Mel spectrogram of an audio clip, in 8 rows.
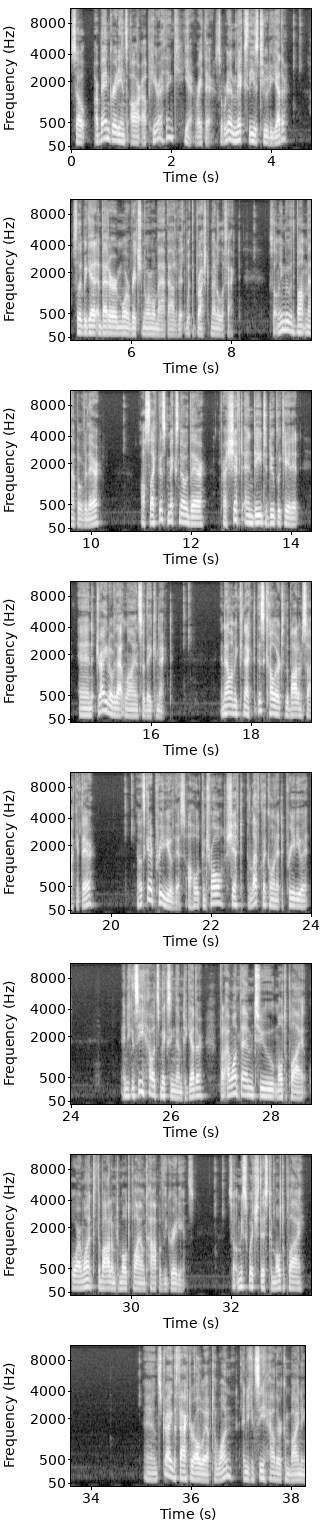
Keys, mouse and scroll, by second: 0.5 scroll up 1, 6.6 scroll down 1, 6.8 middle click, 8.4 click, 14.8 click, 16.3 scroll up 1, 16.6 middle click, 18.1 click, 19.9 scroll up 1, 20.2 middle click, 24.8 shift+scroll up 1, 25.1 middle click, 25.4 scroll down 1, 31.6 click, 36.7 scroll up 1, 36.9 middle click.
